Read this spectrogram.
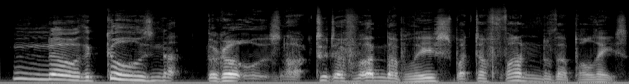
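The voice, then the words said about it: Imitates another person's voice, sounds dying. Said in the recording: “my best Biden impression. I know it sounds like I'm dying, but, you know, it's pretty accurate”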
